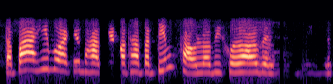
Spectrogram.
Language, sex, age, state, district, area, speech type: Assamese, female, 18-30, Assam, Biswanath, rural, conversation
